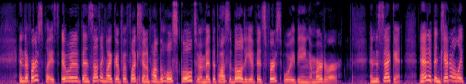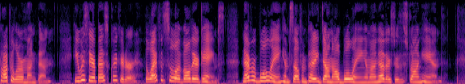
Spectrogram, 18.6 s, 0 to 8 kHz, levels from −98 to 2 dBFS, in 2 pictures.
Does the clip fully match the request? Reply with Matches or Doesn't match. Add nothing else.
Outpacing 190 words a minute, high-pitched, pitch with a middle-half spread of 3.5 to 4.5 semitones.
Matches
